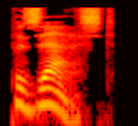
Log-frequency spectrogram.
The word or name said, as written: possessed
